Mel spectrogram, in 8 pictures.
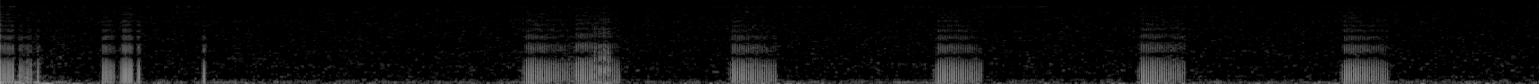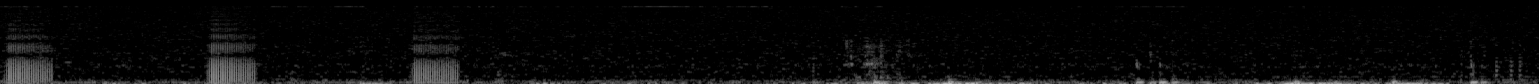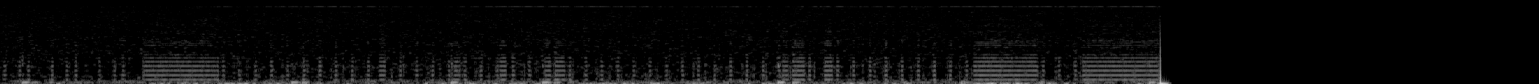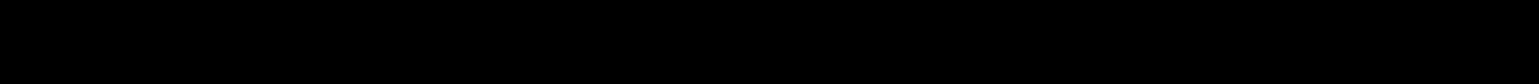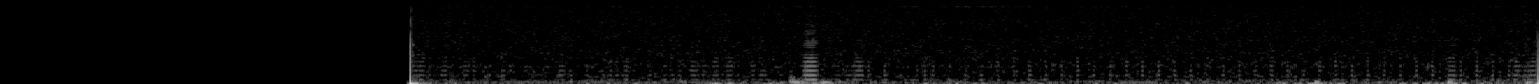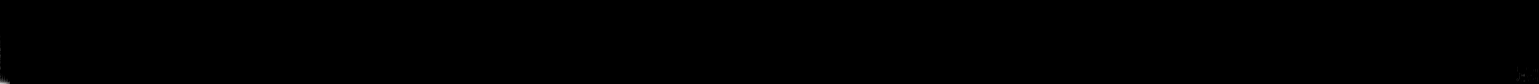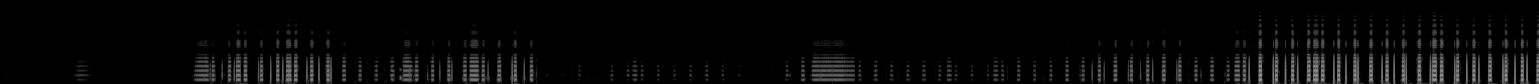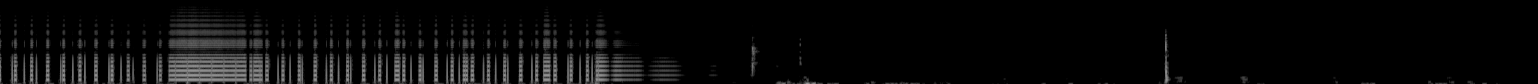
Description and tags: Recorded with a laptop and my cell phone this is the sound you have all heard before. Use it wisely, I suspect it will take off like that richard hung song.
glitch, buzz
